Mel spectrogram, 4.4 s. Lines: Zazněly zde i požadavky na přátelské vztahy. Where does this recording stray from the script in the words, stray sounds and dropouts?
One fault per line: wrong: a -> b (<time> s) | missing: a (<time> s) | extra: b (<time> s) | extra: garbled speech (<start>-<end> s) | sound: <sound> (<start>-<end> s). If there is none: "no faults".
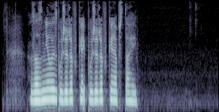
wrong: zde -> požadavky (1.1 s)
missing: přátelské (2.3 s)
